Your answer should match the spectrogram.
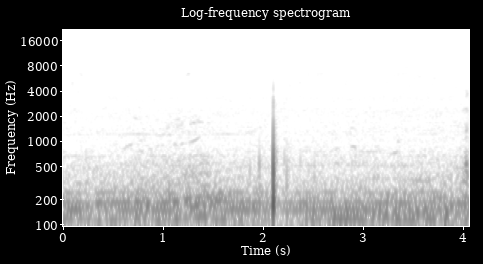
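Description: One sharp click about two seconds in, from hands pressing the controls of a Sony RX10 III camera, over a steady low hum.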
